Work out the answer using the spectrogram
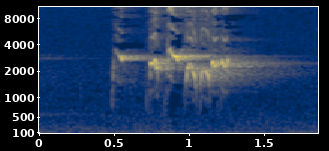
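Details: A bulbul singing while perched on the hand gives one short, liquid warbled phrase, bright and slightly buzzy, that trails off after about a second over a faint low hum.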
